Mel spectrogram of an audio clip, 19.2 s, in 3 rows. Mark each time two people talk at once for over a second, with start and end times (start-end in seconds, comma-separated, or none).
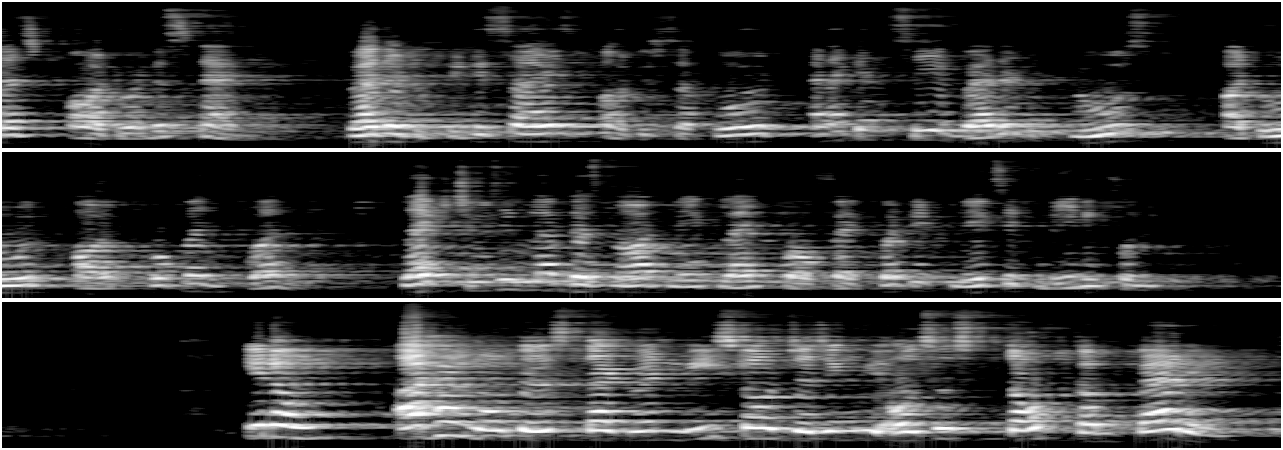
none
